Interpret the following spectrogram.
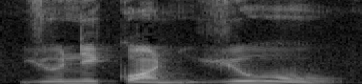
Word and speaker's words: unicorn: But listen, student, just pronounce this word unicorn. Unicorn. U is not a vowel sound. Initially I told you wrong. U is not a vowel sound, it is a consonant sound.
